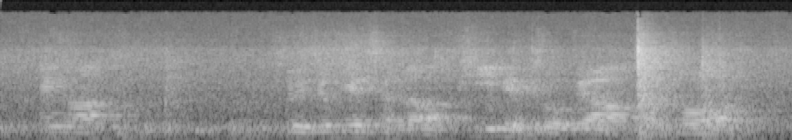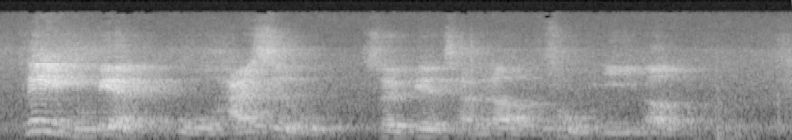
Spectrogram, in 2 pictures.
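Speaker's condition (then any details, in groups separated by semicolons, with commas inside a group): No condition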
